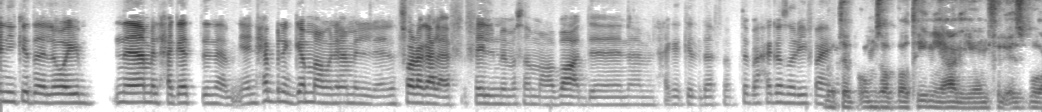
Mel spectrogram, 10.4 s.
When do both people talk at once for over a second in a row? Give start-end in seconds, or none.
none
